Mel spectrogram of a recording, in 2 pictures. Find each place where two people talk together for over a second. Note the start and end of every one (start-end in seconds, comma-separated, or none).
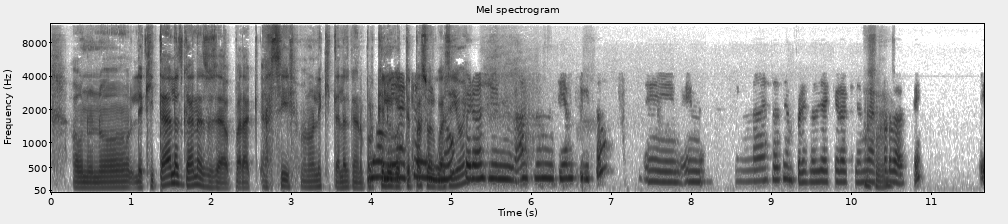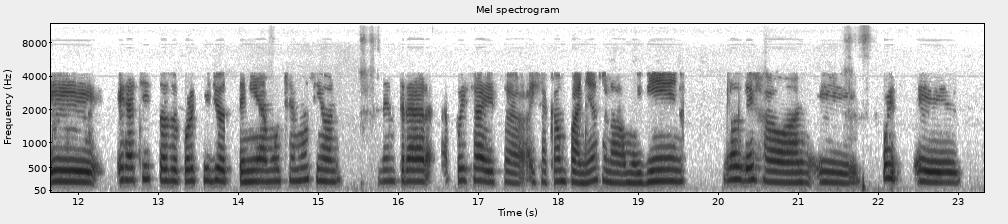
4.0-5.2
